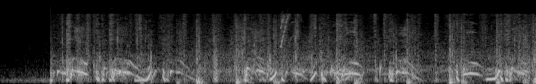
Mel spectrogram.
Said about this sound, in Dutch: het ging specifiek om het tegen elkaar botsen van de poppetjes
